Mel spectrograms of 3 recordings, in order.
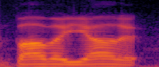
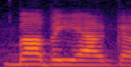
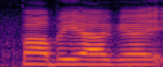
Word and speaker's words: Baba Yaga: okay yeah i think that's it yeah the baba yada yeah i'm about to butcher that name so hard oh my god baba yaga i think is how it's pronounced yeah baba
